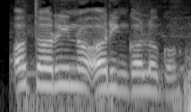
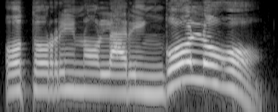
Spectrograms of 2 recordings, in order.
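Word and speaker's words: otorrinolaringólogo: I know what it means, but the little kid said it wrong. Escucha lo que, como lo dijo. – Otorrino oringólogo. – Y es otorrino laringólogo.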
